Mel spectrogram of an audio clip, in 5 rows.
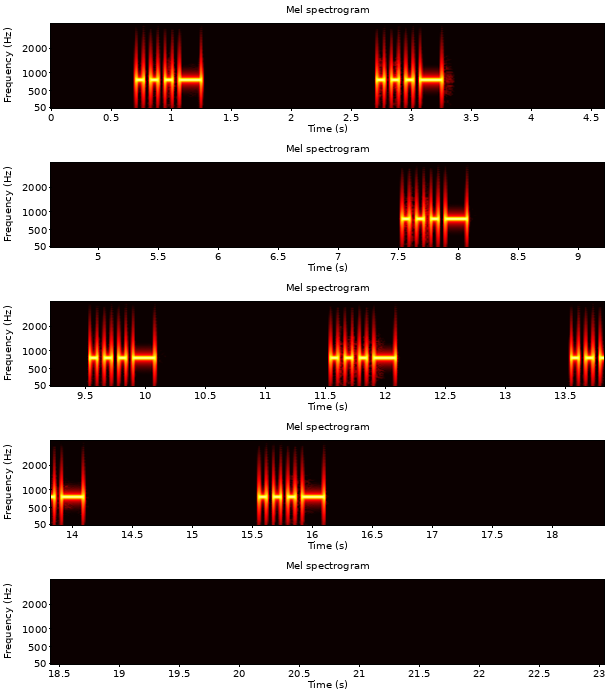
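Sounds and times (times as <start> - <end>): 
morse code for the letter V: 0.7 - 1.3, 2.7 - 3.3, 7.5 - 8.1, 9.6 - 10.1, 11.6 - 12.1, 13.6 - 14.1, 15.6 - 16.1.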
